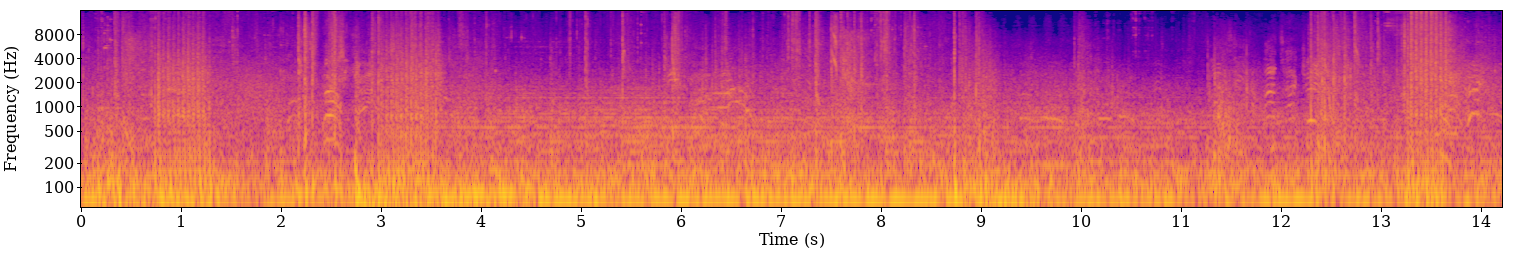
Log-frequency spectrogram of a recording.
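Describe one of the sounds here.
Shells explode with heavy booms.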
